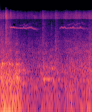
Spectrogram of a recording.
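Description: Pigeons coo softly in a loft, low murmuring calls under a steady background hum, with a faint thin whistle drifting above.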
